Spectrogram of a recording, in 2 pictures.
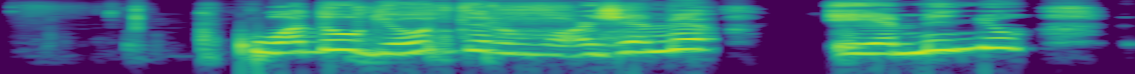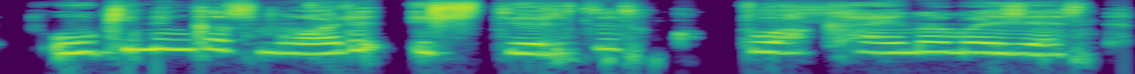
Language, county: Lithuanian, Vilnius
